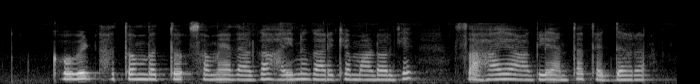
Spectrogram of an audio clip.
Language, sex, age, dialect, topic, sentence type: Kannada, female, 18-24, Central, agriculture, statement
